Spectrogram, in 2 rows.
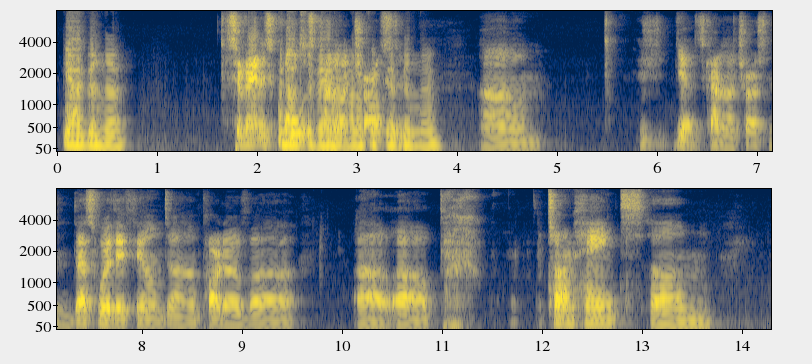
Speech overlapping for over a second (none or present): present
